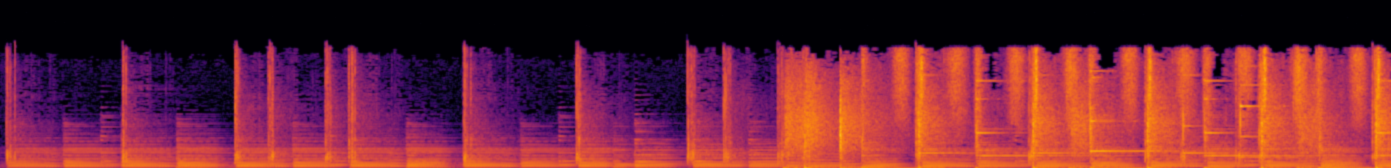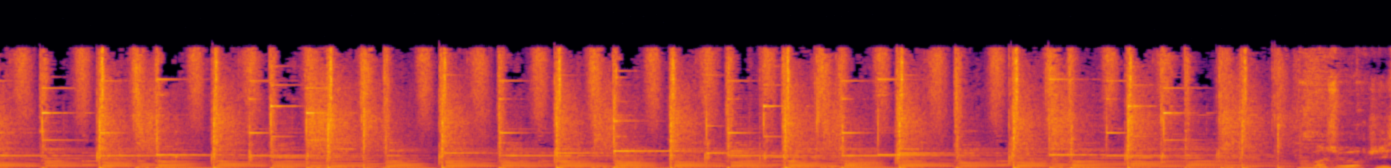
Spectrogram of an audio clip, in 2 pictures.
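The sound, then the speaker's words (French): A bright, tinkling intro theme jingle plays alone: sparse chime-like notes for a few seconds, then a fuller upbeat tune with steady rhythmic percussion and sustained melodic tones, loud. “Pour bien comprendre et apprécier son périmètre d'intervention, on se retrouve tout de suite après le générique.”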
